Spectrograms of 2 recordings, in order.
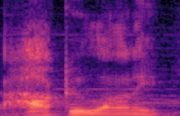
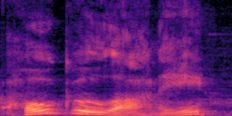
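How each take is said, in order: First: The first vowel sounds like 'ah'. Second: The first vowel sounds like 'oh'. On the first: The speaker calls it wrong. "I mispronounced that in the last episode. I called it Hakulani" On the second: The speaker calls it right. "It's Mount Hokulani"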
